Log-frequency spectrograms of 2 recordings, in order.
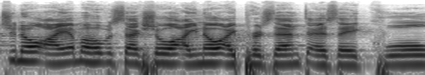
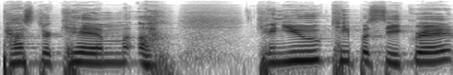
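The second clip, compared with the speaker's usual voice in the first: put-on voice of a teenage girl. Acting out an imagined scene where someone asks a pastor for secrecy: playing a teenage girl. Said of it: "this teenage girl coming up to me and being like".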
